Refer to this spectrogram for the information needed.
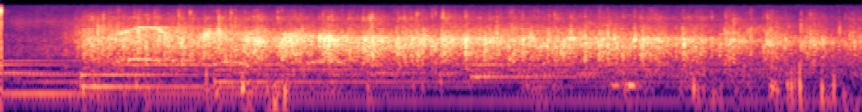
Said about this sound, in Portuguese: Em nome de Jesus, abençoe desde já cada mãe aqui presente que está nos assistindo e uma salva de palmas para vocês, mamães. Feliz Dia das Mães!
